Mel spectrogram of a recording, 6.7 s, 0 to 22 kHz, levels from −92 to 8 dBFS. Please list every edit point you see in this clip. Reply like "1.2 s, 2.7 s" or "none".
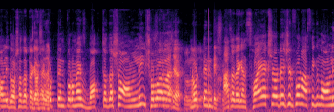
1.1 s, 4.2 s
